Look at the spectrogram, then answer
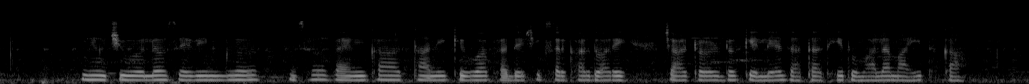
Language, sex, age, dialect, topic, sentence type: Marathi, female, 31-35, Varhadi, banking, statement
